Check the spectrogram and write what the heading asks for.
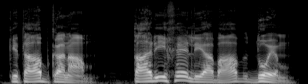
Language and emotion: Urdu, neutral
